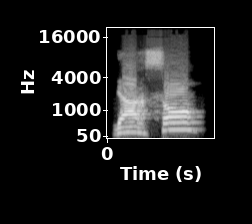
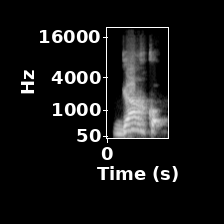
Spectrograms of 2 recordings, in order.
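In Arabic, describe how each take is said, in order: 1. الحرف الساكن في النص صوت S. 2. الحرف الساكن في النص صوت K. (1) "هي اسمها جارسون" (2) "نطق الكلمه كده من غير السي دي اسمها جاركون"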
